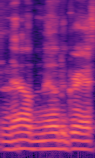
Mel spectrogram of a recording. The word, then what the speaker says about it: deGrasse: Nice, Neil deGrasse Tyson.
